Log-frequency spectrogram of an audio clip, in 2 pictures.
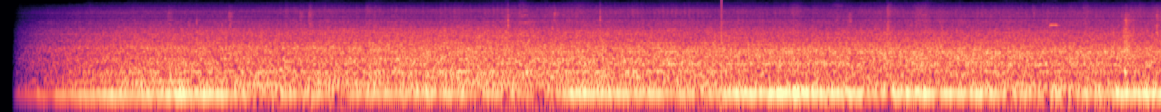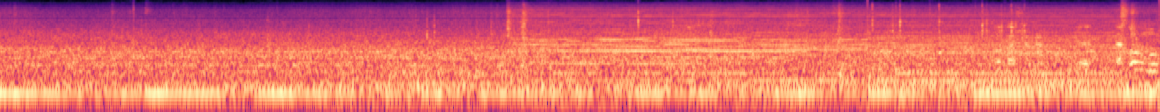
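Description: Twin Scania diesel engines of a coast guard patrol boat running steadily under way: a deep, even drone over a rush of water and wind. Higher whining tones join near the end.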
